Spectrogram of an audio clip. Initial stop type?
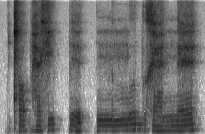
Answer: aspirated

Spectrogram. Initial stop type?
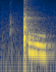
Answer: click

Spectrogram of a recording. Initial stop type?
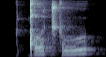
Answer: click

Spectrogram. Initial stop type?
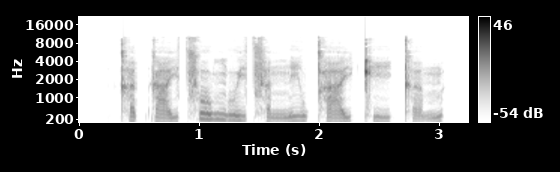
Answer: aspirated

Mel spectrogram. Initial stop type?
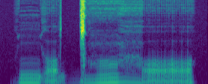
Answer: click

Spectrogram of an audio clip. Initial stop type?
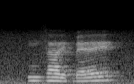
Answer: implosive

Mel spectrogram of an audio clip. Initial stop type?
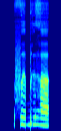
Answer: implosive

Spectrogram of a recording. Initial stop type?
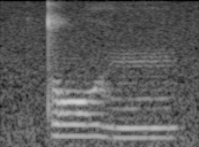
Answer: plain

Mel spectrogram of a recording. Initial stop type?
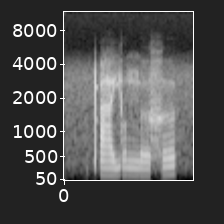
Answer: ejective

